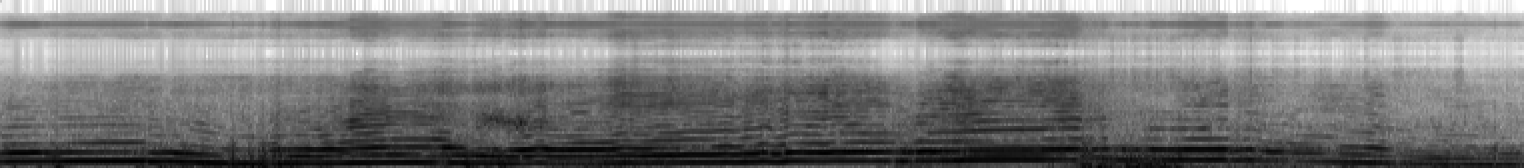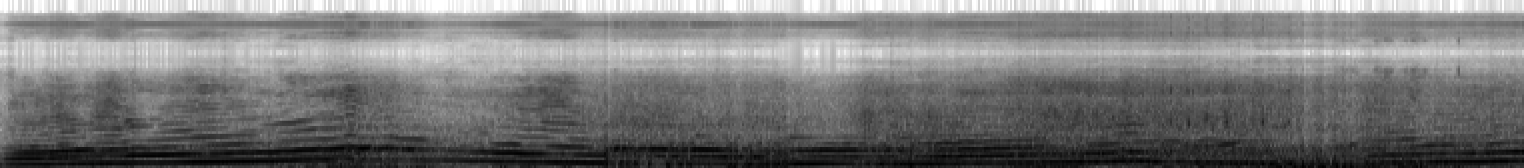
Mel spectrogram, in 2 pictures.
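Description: An autocross car's engine running hard through a coned course, its pitch repeatedly climbing under acceleration and falling as it lifts and brakes for the turns, with one deep drop about halfway through.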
